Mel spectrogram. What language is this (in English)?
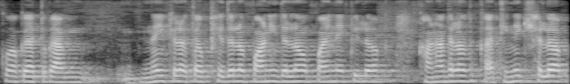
Maithili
